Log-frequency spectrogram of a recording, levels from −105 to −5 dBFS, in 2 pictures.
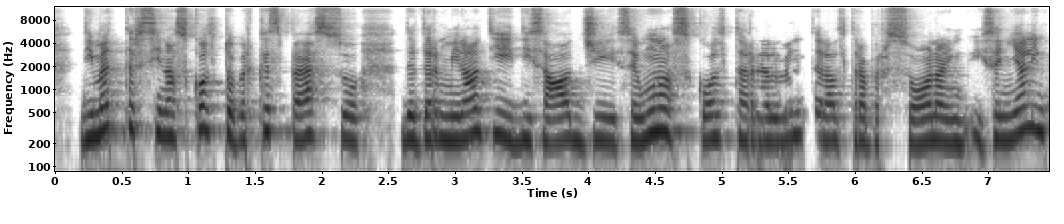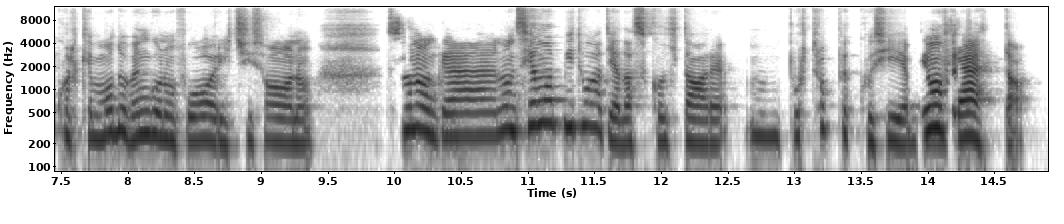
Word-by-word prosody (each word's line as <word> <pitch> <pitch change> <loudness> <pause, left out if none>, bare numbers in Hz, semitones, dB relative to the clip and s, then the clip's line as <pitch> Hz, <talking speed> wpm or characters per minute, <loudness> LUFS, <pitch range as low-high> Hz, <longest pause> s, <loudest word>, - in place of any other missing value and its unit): di 235 +1 +1
mettersi 310 0 +2
in 255 - +3
ascolto 285 +2 +2
perché 230 +5 -2
spesso, 250 -4 0 0.3
determinati 235 +2 +2
disagi, 215 0 +1
se 220 +1 -2
uno 265 +6 +5
ascolta 240 -5 -2
realmente 225 +3 -3
l'altra 220 -1 -2
persona, 210 +1 0
i 205 -1 -2
i 235 -5 -7
segnali 235 +9 +1
in 290 - +1
qualche 255 -3 -7
modo 270 +4 +1
vengono 245 -1 +1
fuori, 220 -3 -3
ci 210 +3 -6
sono. 205 -2 -3 0.5
Solo 295 -1 +2
che, 250 - -2
non 255 +4 +1
siamo 340 +5 +2
abituati 330 -6 0
ad 205 -1 0
ascoltare, 210 +3 -3
mhmm, 250 -2 -6
purtroppo 275 +5 -9
è 265 - -4
così, 215 -2 -3
abbiamo 255 +11 +5
fretta. 245 -4 +3
240 Hz, 150 wpm, -27 LUFS, 220-275 Hz, 0.5 s, uno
